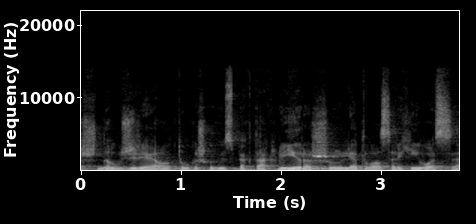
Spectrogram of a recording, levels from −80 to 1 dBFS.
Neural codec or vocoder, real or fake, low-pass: none; real; 14.4 kHz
